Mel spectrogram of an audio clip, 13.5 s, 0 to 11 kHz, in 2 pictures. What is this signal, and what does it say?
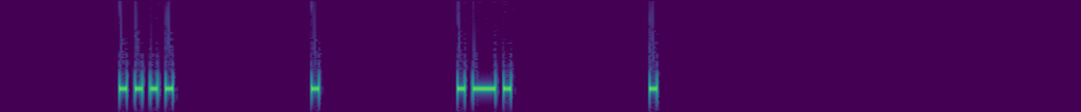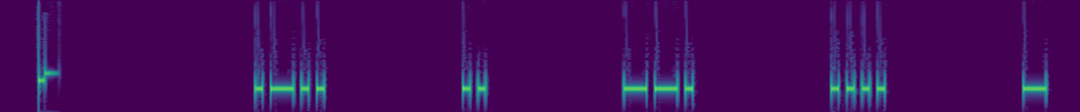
Morse code, heard as a keyed tone, about 25 wpm, spaced as for 9 wpm, 700 Hz. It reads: HERE LIGHT
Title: 6x Character Spacing - Top 300 Words - 25wpm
